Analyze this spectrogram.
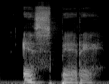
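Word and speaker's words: esperé: ba s there a it's very important that you stress this final accent here over the e in order to be understood espere this means I waited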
